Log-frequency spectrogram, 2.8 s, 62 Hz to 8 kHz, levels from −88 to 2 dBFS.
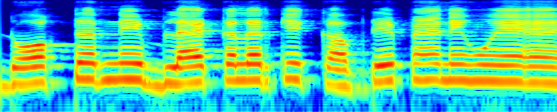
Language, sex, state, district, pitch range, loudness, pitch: Hindi, female, Haryana, Jhajjar, 220-250 Hz, -16 LUFS, 240 Hz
